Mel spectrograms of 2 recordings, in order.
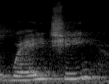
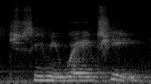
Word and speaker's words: Wei Qi: So what this one is actually called is Wei Qi. It's spelled W-E-I, Q-I, which just means protective energy.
